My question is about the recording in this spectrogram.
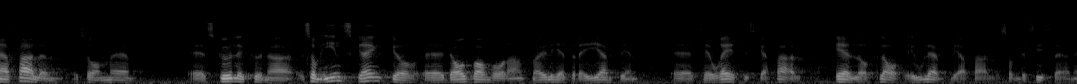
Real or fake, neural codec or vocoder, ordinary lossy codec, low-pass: real; none; AAC, 48 kbps; 7.2 kHz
